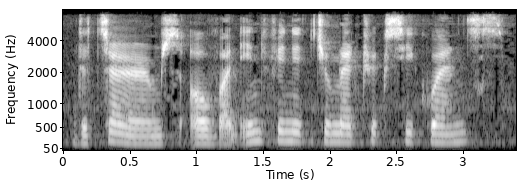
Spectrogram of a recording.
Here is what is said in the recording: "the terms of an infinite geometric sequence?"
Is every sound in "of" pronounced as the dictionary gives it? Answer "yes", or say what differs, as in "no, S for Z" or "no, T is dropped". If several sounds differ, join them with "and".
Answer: yes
